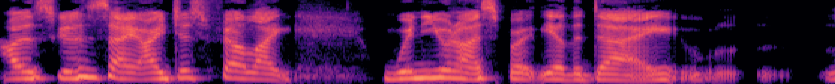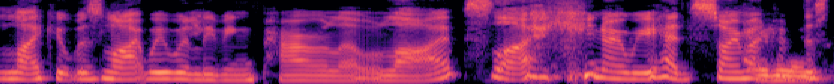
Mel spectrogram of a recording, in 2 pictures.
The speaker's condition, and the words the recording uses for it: No condition.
